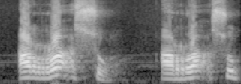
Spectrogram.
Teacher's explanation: تو یہاں پر را کو پڑھا گیا، لام کو نہیں پڑھا گیا، الف حمزہ کو براہ راست را سے ملایا گیا تو یہ آپ کا شمسی ہے.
